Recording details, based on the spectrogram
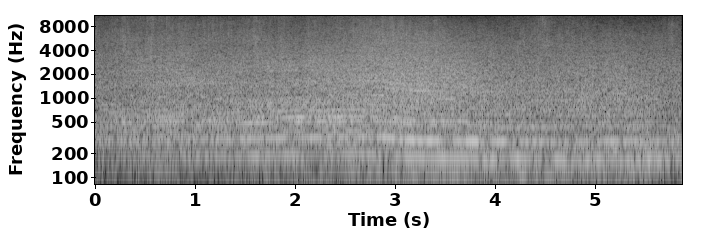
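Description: Stock cars racing in the iRacing simulator, a loud, steady engine drone from a pack of cars that continues without a break and holds close, with no voices.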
